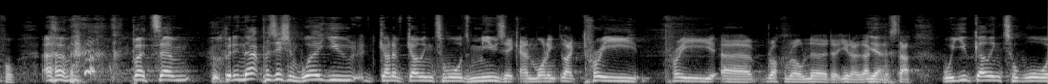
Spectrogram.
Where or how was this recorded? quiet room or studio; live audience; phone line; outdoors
live audience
